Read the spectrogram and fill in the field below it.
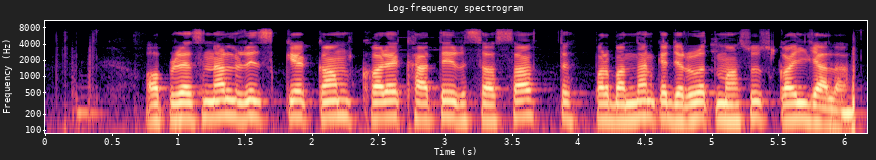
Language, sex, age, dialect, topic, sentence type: Bhojpuri, male, 18-24, Southern / Standard, banking, statement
